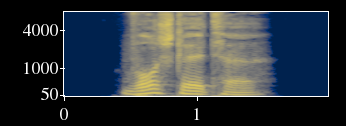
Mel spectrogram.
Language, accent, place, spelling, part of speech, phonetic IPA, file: German, Germany, Berlin, wurschtelte, verb, [ˈvʊʁʃtl̩tə], De-wurschtelte.ogg
- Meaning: inflection of wurschteln: 1. first/third-person singular preterite 2. first/third-person singular subjunctive II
